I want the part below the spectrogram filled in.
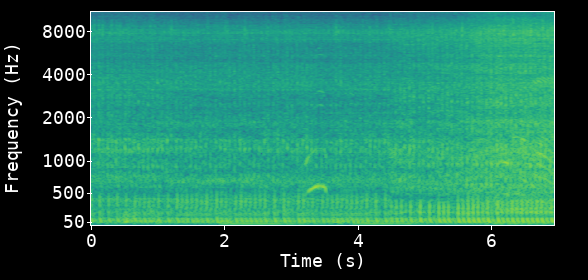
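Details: Worn dirt bike, first start after work with new grips fitted; one part was found worn to zero clearance. Single-cylinder thump at a fast idle, slightly uneven and rising, with oil burning off. Later ran better but was still worn out.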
